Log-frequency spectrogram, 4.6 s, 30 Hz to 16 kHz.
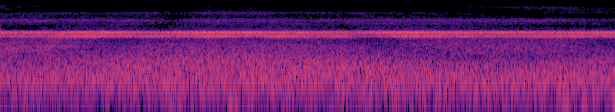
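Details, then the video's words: Crickets in binaural 8D sound: an unbroken, shrill, high-pitched trilling drone that holds steady throughout, with no separate chirps and a soft low hiss beneath. "8D CRICKET SOUND"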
